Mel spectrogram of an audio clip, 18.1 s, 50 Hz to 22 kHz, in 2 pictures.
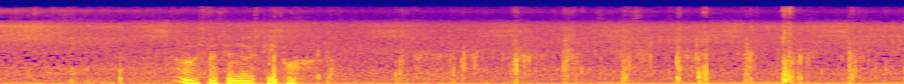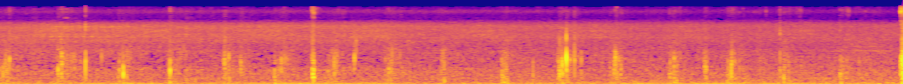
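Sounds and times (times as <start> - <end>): footsteps on dry leaves: 0.8 - 18.0.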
